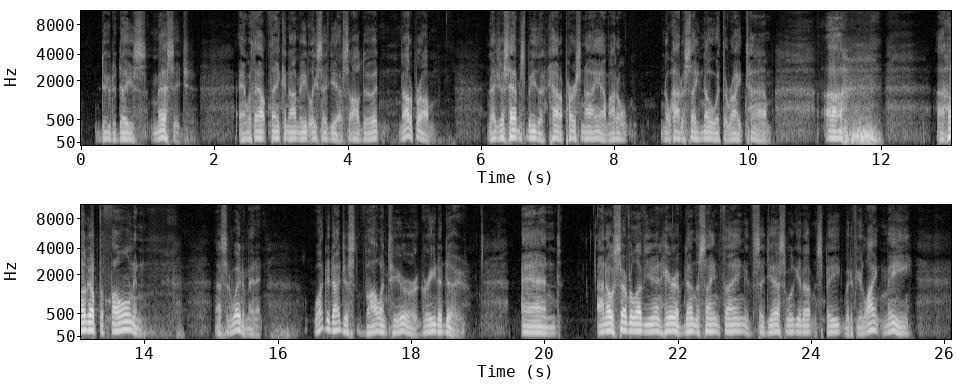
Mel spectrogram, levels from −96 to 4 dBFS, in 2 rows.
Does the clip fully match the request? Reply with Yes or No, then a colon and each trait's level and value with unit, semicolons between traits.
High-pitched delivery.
No: low, 115 Hz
